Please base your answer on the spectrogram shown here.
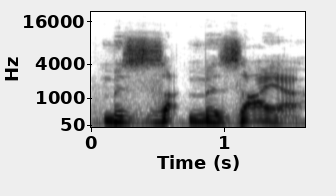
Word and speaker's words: Messiah: He said Messiah. Messiah. Messiah. Like the Messiah.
